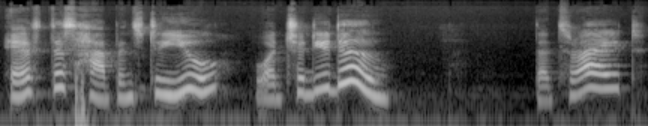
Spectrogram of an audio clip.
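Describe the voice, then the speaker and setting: A woman narrates a picture book for young children. Her voice sits a little high and she takes her time, speaking very slowly. She teaches as she reads, addressing the young listener directly with questions. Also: animated, a little mellow. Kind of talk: read-aloud storytelling for young children.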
